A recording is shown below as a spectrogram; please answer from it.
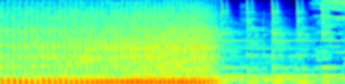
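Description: Auto-rickshaw engine running loudly with a rapid, even low pulsing, cut off abruptly at under three seconds. Quieter background music follows.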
